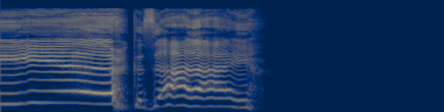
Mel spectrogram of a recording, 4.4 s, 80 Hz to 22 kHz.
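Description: Unaccompanied female vocal recording, played through the PreSonus ADL 700's equalizer: a long held note ends about a second in, then a short sung phrase, stopping abruptly about two and a half seconds in.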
